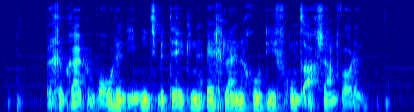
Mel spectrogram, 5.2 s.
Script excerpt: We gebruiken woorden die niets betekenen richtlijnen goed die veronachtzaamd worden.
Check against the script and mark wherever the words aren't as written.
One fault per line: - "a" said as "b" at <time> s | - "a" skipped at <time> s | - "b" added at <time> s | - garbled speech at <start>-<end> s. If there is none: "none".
none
